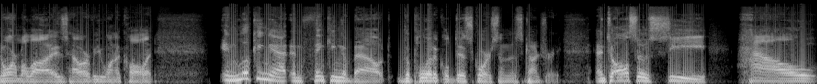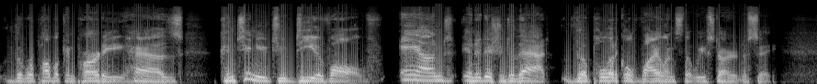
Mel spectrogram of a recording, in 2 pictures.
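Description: A speech recording with a block size mismatch (truncated) running from start to finish. You can hear a steady buzz at about 54.4 Hz under everything, and the talking races along at roughly 1.16 times normal speed while the timbre stays about where it should be. One stage is writing bigger blocks than the next one reads, so the tail of every block gets dropped. The buzz rate fits blocks of 1024 samples being cut short.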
